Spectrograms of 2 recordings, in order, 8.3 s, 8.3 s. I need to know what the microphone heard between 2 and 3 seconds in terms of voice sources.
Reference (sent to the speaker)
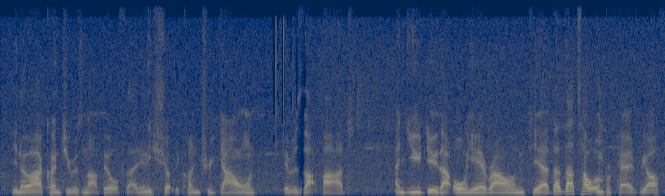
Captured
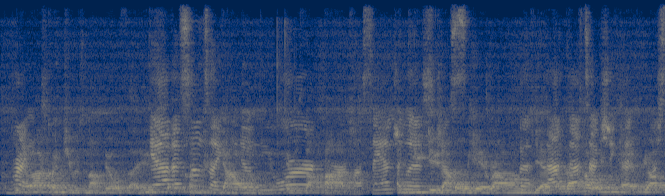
both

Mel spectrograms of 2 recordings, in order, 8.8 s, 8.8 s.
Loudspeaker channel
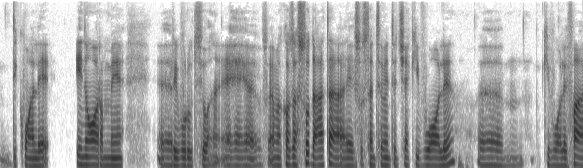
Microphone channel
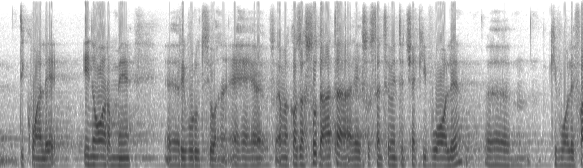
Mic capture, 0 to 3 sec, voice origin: echo only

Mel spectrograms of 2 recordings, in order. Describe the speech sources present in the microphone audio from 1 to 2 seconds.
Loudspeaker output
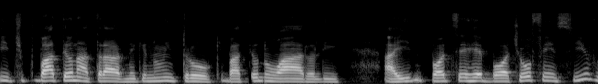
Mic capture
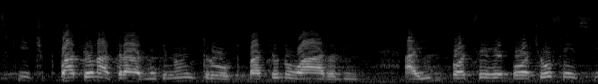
echo only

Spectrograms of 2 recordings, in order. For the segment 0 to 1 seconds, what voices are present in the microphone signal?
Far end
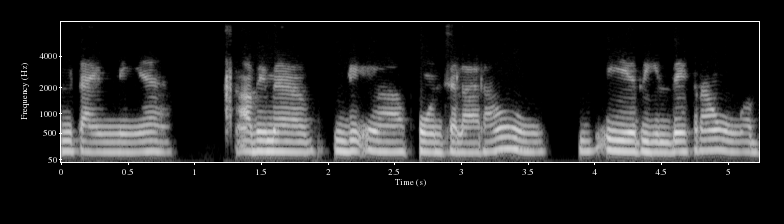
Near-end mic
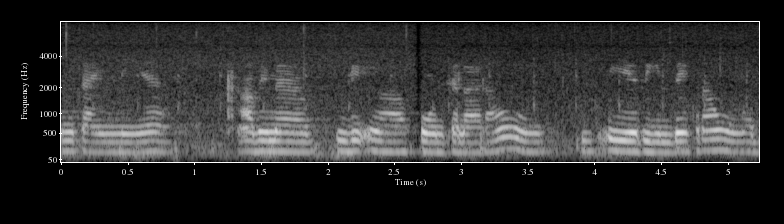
echo only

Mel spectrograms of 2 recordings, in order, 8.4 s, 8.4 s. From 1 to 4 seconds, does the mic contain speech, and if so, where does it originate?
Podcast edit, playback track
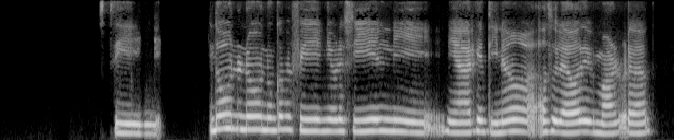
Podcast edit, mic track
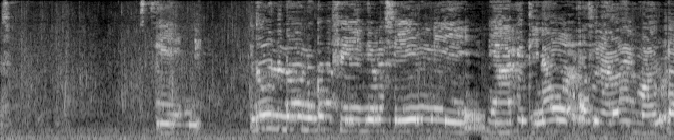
echo only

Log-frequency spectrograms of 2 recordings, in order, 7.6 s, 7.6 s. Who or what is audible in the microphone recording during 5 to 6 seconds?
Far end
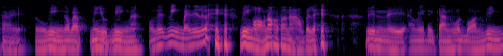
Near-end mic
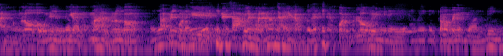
both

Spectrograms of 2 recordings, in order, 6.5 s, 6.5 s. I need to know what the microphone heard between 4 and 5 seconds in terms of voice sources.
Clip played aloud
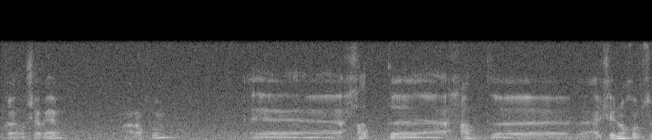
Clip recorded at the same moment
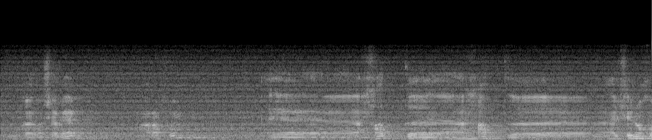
both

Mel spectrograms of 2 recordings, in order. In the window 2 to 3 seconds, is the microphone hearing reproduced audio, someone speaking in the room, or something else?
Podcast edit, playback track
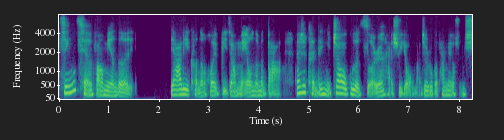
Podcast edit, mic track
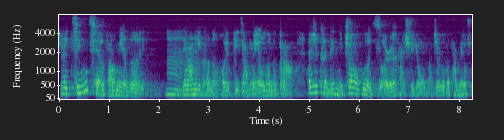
both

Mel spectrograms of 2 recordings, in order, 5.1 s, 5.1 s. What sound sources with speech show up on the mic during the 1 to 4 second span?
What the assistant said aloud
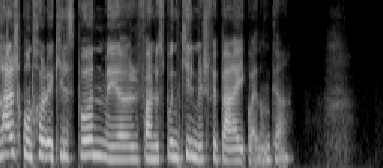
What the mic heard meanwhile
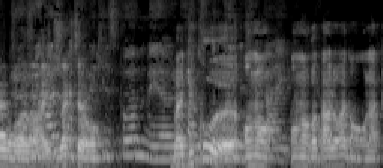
both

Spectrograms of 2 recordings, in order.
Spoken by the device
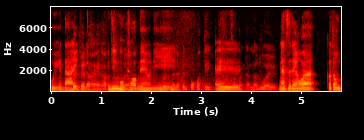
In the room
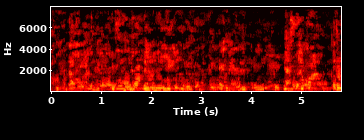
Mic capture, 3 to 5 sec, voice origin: echo only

